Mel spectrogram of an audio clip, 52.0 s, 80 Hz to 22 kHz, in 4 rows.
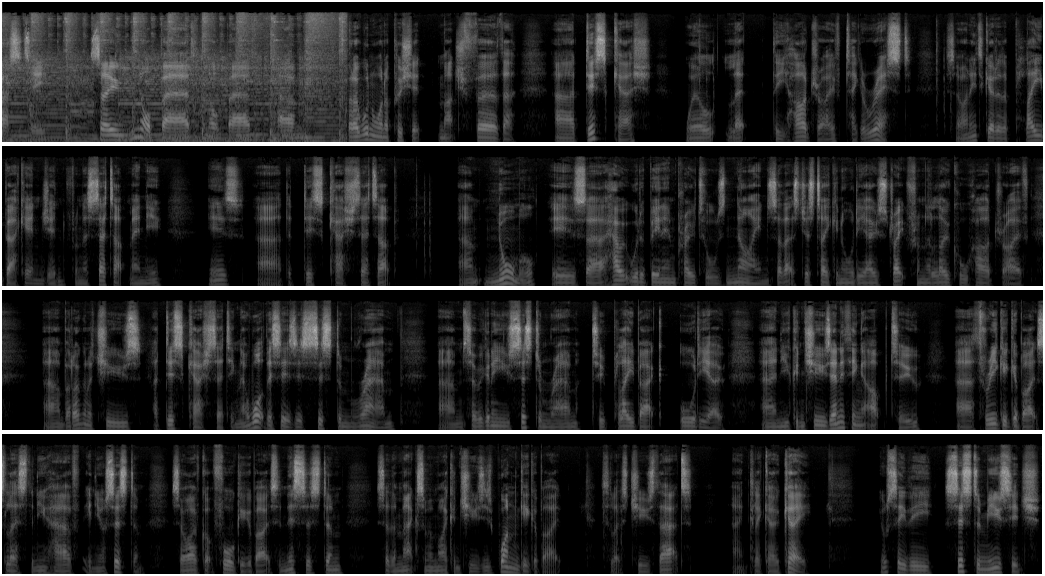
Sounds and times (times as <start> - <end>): Speech: 0.0 - 18.0, 18.7 - 25.9, 26.5 - 49.2, 50.0 - 52.0.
